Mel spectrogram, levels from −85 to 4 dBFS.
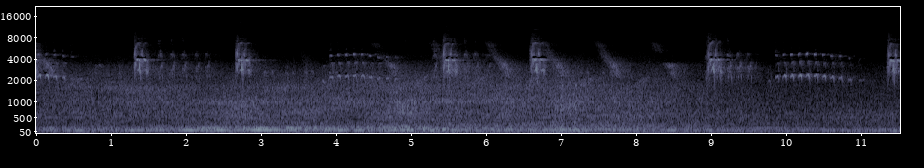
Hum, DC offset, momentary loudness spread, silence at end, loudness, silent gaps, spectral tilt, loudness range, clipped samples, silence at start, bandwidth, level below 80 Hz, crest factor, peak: none; under 0.1%; 10 LU; 0 s; -42 LUFS; none; -4.5 dB/octave; 3 LU; under 0.1%; 0 s; 15.5 kHz; -56 dBFS; 20 dB; -22 dBFS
